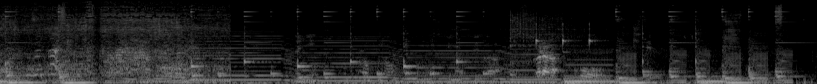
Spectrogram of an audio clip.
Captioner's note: laughs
